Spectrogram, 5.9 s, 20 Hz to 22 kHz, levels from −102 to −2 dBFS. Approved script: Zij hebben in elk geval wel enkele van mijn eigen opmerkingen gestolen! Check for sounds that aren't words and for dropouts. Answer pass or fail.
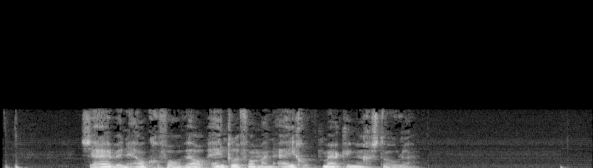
pass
